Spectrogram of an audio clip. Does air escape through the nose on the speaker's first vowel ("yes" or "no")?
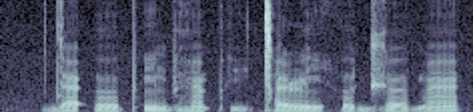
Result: no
